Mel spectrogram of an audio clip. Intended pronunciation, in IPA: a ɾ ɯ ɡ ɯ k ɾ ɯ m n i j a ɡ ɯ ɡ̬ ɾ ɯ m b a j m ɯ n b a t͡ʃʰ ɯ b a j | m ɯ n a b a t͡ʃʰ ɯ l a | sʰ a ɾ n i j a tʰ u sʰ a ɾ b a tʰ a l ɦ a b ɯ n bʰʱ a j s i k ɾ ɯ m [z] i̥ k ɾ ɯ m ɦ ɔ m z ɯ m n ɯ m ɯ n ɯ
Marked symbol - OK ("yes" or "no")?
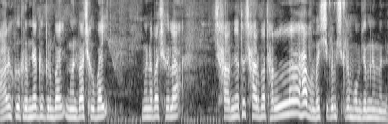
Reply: no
